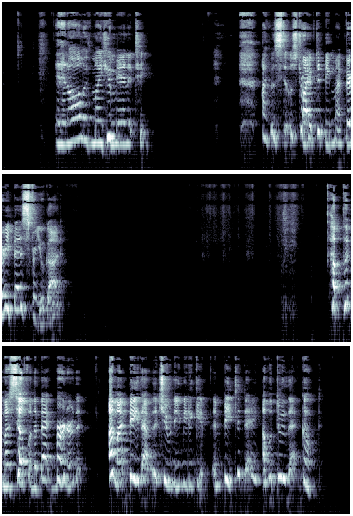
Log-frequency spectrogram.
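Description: A woman speaks tearfully and haltingly, close by.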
